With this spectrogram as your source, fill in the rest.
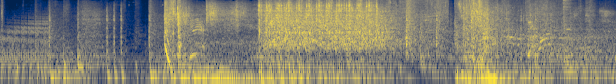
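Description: Gunfire in the video game Quantum Break: dense, loud bursts of automatic fire and booming shots crash continuously over chaotic action sounds, with a voice speaking underneath.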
